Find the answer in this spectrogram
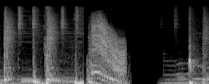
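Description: Background music with a steady beat that sweeps sharply down in pitch about a second in and stops dead, the way a tape-stop effect does, then starts up again after a brief silence.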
